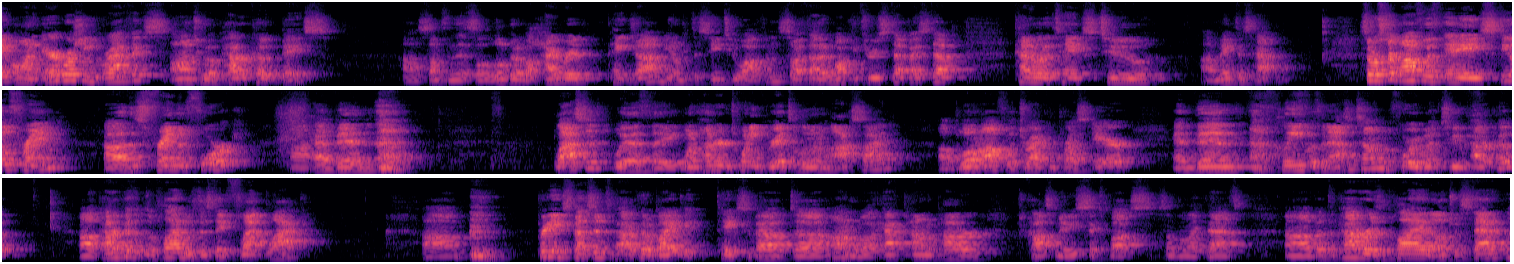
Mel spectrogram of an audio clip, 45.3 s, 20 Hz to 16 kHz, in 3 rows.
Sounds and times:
Speech: 0:00.0 - 0:03.4, 0:04.0 - 0:13.0, 0:13.6 - 0:19.2, 0:20.6 - 0:30.4, 0:31.0 - 0:33.4, 0:34.4 - 0:45.2.

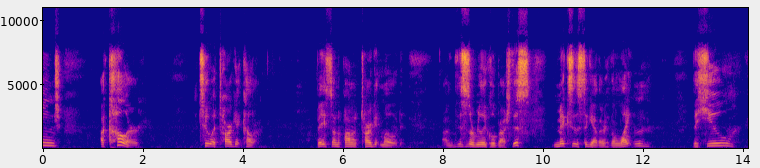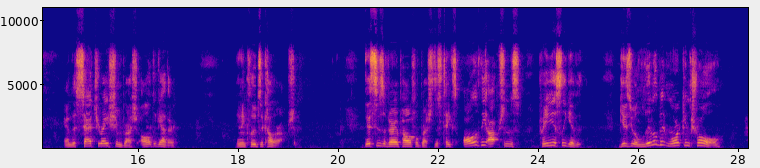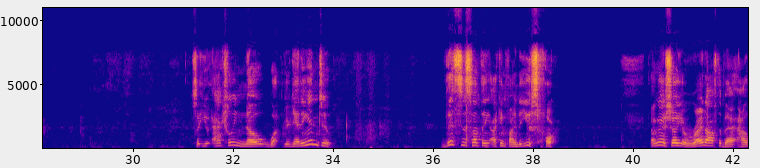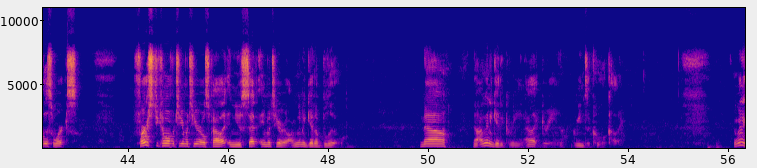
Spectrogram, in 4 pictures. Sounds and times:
Speech: 0:00.0 - 0:00.4, 0:01.2 - 0:02.0, 0:03.1 - 0:04.4, 0:05.5 - 0:07.2, 0:08.0 - 0:12.2, 0:13.0 - 0:13.9, 0:14.5 - 0:16.8, 0:18.0 - 0:19.2, 0:20.6 - 0:24.9, 0:25.6 - 0:27.7, 0:31.2 - 0:34.0, 0:36.2 - 0:38.5, 0:40.4 - 0:43.0, 0:44.2 - 0:48.4, 0:49.8 - 0:54.0, 0:56.1 - 0:56.3.

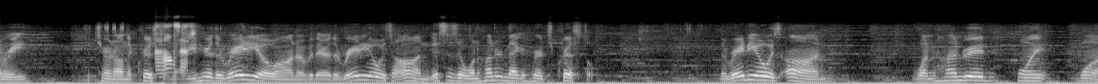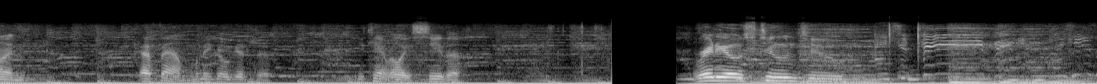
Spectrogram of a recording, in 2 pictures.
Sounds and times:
Music: 0:00.0 - 0:17.1, 0:17.8 - 0:21.9
Speech: 0:01.0 - 0:05.8.

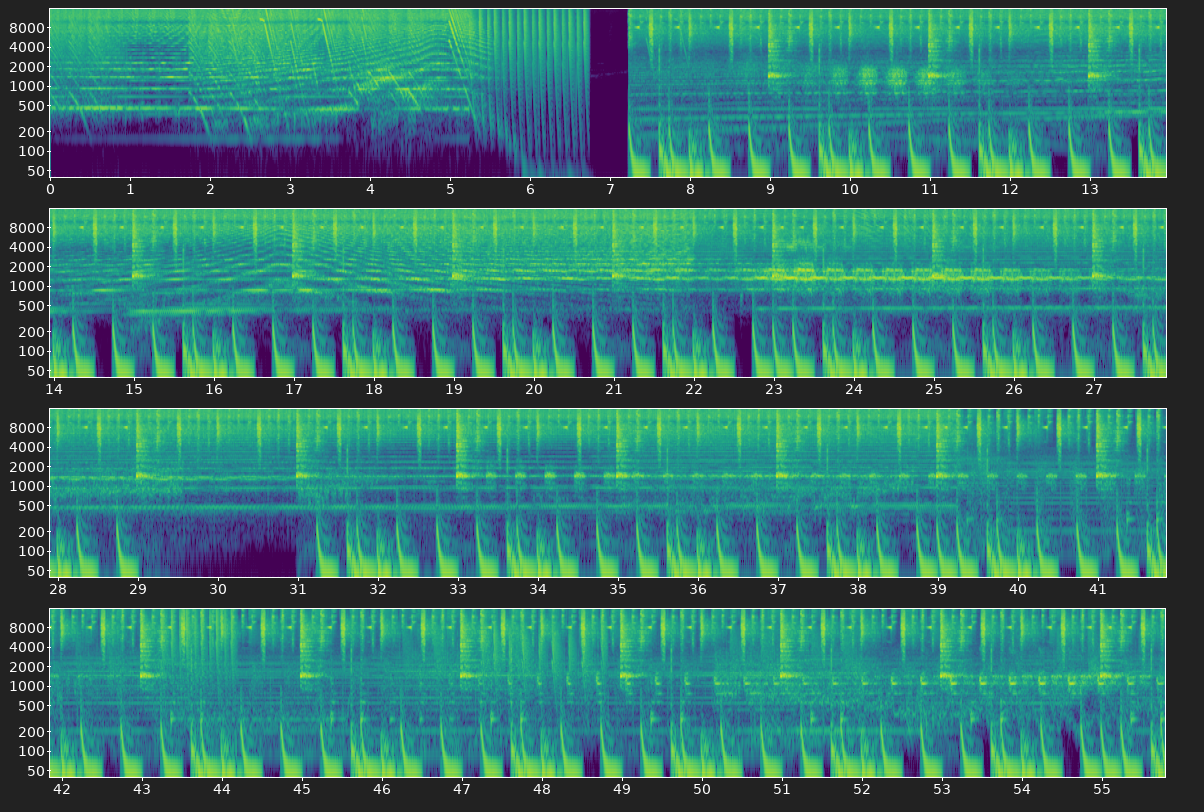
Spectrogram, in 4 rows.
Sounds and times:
Music: 0:00.0 - 0:55.7.

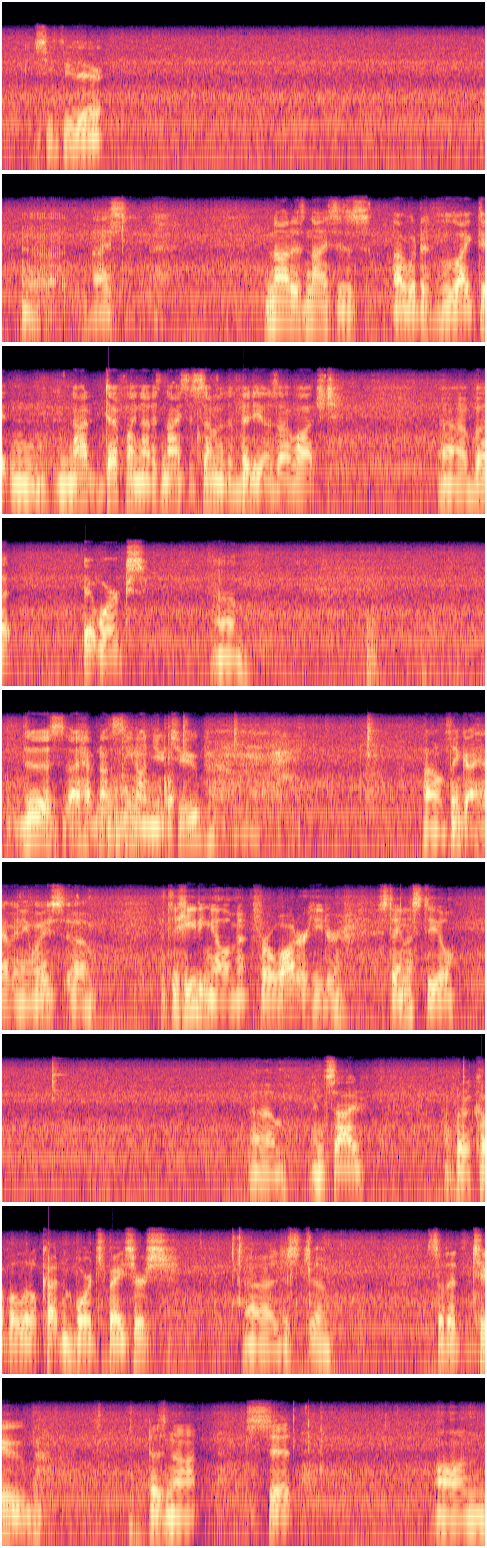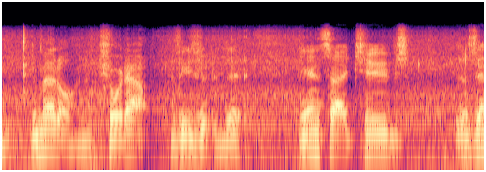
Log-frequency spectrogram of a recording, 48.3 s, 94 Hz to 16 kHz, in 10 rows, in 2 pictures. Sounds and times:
Speech: 0:00.3 - 0:01.1, 0:05.0 - 0:06.5, 0:07.4 - 0:13.1, 0:14.0 - 0:14.6, 0:15.3 - 0:16.0, 0:16.6 - 0:17.0, 0:19.4 - 0:21.8, 0:23.5 - 0:28.7, 0:31.4 - 0:32.7, 0:33.4 - 0:35.6, 0:36.2 - 0:37.2, 0:38.0 - 0:39.2, 0:40.1 - 0:41.7, 0:43.0 - 0:48.2.

